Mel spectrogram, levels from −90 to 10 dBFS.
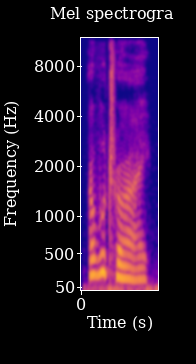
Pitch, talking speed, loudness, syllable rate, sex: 185 Hz, 175 wpm, -14 LUFS, 3.9 syllables/s, female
